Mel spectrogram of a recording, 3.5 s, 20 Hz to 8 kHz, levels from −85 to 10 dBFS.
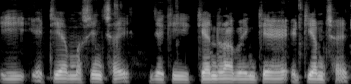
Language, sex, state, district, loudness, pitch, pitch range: Maithili, male, Bihar, Samastipur, -23 LUFS, 110 Hz, 105-115 Hz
